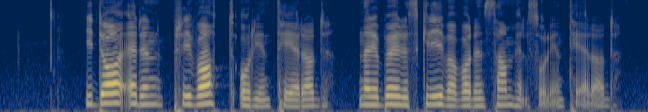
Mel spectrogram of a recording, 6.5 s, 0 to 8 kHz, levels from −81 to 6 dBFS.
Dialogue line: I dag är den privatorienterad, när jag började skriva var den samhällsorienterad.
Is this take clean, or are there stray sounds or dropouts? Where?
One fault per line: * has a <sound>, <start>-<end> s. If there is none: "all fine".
all fine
